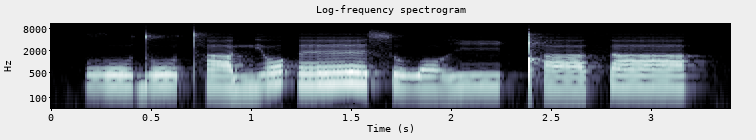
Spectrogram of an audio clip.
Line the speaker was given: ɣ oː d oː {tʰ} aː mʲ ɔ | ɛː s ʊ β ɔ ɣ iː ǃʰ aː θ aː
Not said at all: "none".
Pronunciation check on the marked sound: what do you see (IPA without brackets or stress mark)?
tʰ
